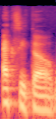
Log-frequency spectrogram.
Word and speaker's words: éxito: The word for success in Spanish is éxito, with the accent on the E.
